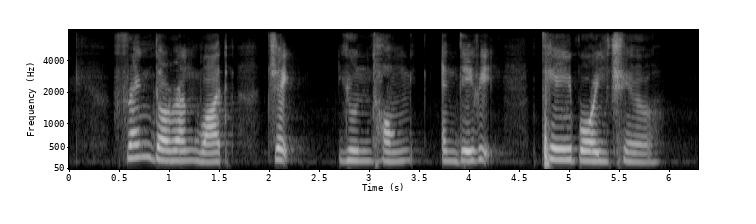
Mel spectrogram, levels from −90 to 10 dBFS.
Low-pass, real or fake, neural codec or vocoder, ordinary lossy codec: 7.2 kHz; fake; codec, 44.1 kHz, 7.8 kbps, Pupu-Codec; none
